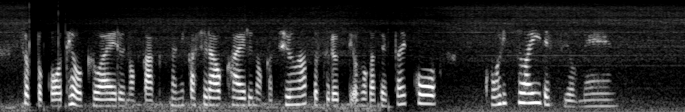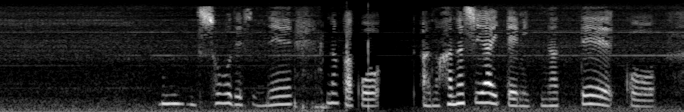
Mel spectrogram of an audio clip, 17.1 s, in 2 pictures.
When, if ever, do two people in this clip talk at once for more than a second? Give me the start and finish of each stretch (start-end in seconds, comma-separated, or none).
none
